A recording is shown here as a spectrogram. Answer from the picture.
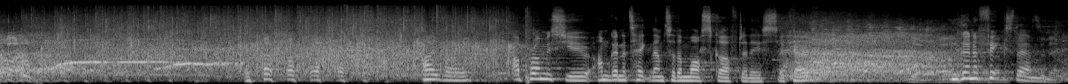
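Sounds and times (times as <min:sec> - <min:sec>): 
laughter: 0:00.0 - 0:01.0, 0:01.7 - 0:04.0, 0:07.8 - 0:10.6
audience applause: 0:00.0 - 0:05.3
speech: 0:02.5 - 0:08.5, 0:09.5 - 0:10.6.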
